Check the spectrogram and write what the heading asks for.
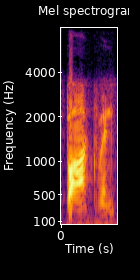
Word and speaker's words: Bachman: which they then put out a thing that said Bachman, B-O-C-K, like as a pronunciation.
